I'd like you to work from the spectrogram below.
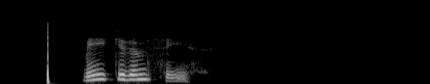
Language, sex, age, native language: Icelandic, female, 30-39, Icelandic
